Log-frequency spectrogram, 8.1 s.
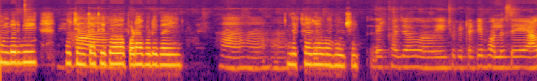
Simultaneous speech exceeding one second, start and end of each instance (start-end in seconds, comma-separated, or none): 0.9-2.5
